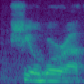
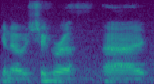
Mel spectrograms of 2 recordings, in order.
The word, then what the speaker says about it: Sheogorath: Well, I've heard the name pronounced different ways, but originally because Shegorath. Well, because Right. Full name, and when we were kind of creating character names, she, Dor, Gorath. So Sheogorath was sort of how I pronounce it, but I've heard it's obviously has a kind of a Lovecraftian, Shigarath, aspect to it.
